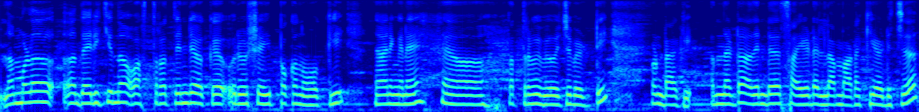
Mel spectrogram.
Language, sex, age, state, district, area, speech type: Malayalam, female, 30-45, Kerala, Idukki, rural, spontaneous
